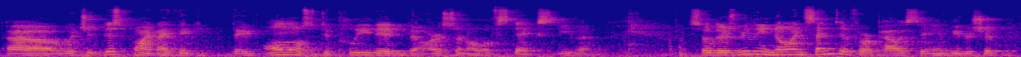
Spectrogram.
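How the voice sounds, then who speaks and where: A man's voice: on the high side, a bit bright, a little hiss or hum. A man on a conference panel making his argument, hesitant and full of fillers. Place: conference hall. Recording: echoey hall.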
